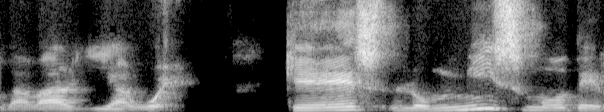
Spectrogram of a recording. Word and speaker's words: Yahweh: inglés, porque recuerden que la vav en inglés va a sonar no como una V corta, sino como una doble V. Entonces va a sonar como Yahweh, Yahweh, Yahweh.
